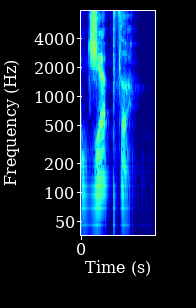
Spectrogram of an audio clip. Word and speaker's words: Jephthah: It's definitely Jephthah. – No, it's a silent H. – It's a PH. It's Jephthah. – It's Hebrew. – So it's got two silent H's.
